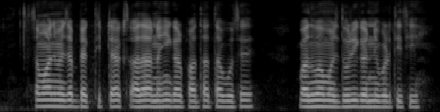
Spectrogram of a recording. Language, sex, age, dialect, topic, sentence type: Hindi, male, 18-24, Awadhi Bundeli, banking, statement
